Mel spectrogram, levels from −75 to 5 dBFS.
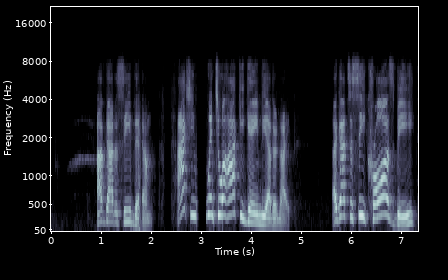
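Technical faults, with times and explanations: Throughout: gain pumping. The gain swings by roughly 10 dB, likely from gain set too high with a fast limiter pulling it down on each loud sound. The waveform looks flattened, with peaks evened out in height.
1.59–2.42 s: repeated stalls (stutter). Seven separate stalls drag the speech, with 325 ms of stretched sound filling about 39 percent of the span, the longest hold 149 ms. Late packets kept emptying the jitter buffer. A spectrogram shows repeated smeared, frozen bands.
2.87 s: short stall from a late packet. One sound is held 21 ms too long while the receiver waits for a late packet, then resumes from the same place. Nothing is lost. On a spectrogram this appears as a brief horizontal smear, with a tiny flat stretch in the waveform envelope.
2.91–3.12 s: call audio freeze. The last sound is continued as a fading buzz or hiss, then about 140 ms of silence, 195 ms in all, likely from packets held up on the way. 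Speech then picks up where it stopped. The waveform shows a tapering tail into a flat gap.
5.69–7.29 s: jitter buffer speed-up. To shed excess delay, the receiver cut roughly 100 ms of pitch-period slices, so speech runs at 106 percent speed with unchanged pitch and sounds slightly hurried. The spectrogram shows syllables compressed in time, harmonics at unchanged spacing.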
